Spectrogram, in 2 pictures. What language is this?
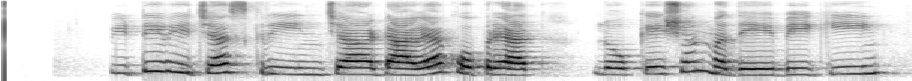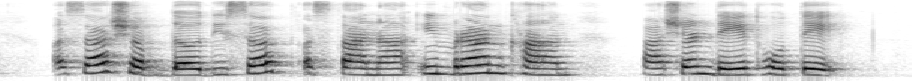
Marathi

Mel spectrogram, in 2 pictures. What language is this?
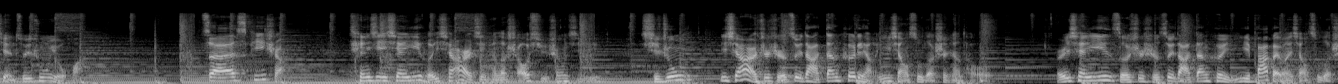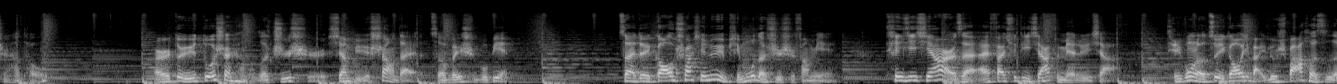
Chinese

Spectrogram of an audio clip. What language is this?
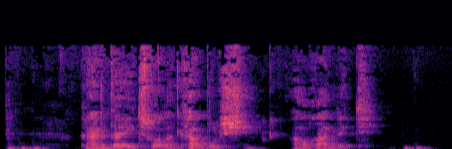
Georgian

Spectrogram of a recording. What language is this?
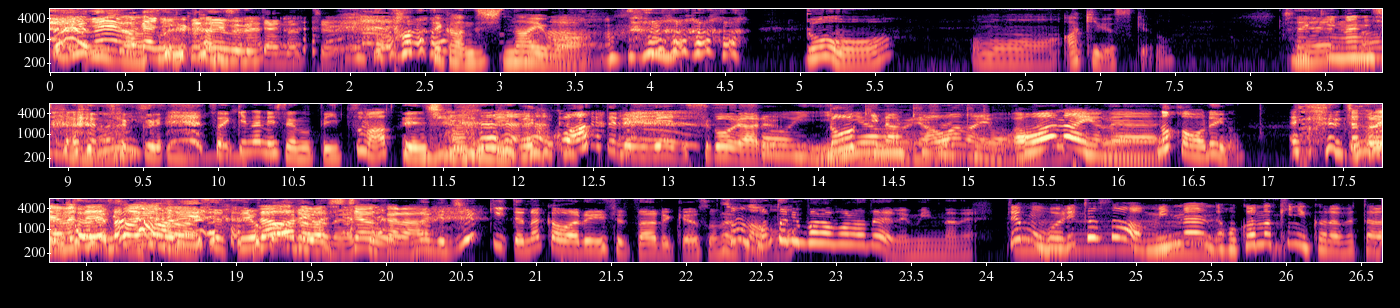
Japanese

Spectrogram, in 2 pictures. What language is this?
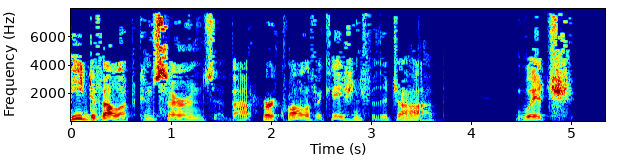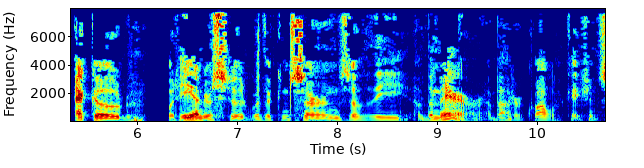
English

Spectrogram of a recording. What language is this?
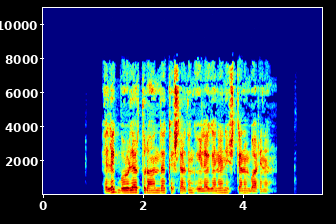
Bashkir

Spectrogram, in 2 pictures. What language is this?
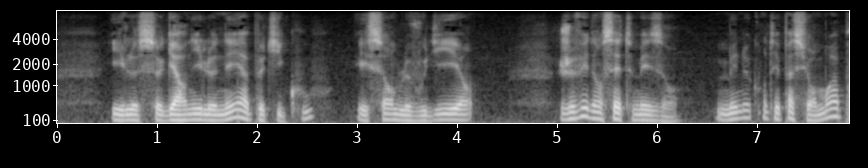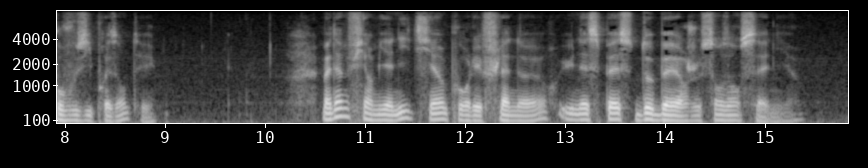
French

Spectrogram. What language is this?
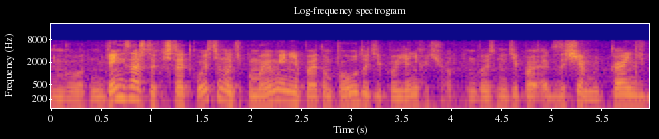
Russian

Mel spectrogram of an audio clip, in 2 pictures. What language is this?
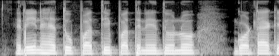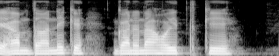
Maithili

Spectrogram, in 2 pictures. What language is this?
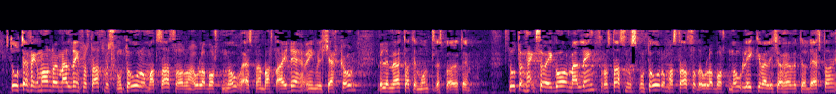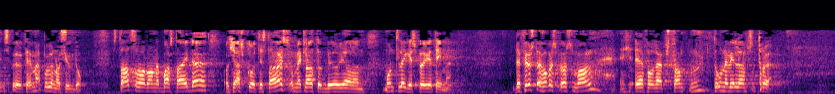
Norwegian Nynorsk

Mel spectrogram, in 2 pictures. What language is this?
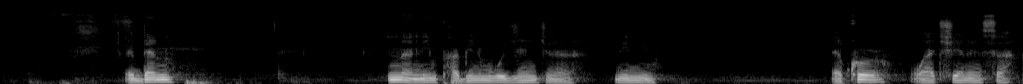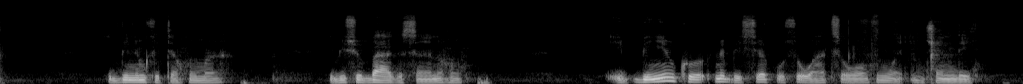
Akan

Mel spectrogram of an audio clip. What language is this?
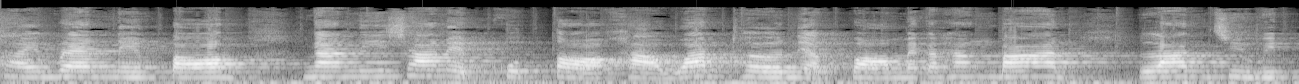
Thai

